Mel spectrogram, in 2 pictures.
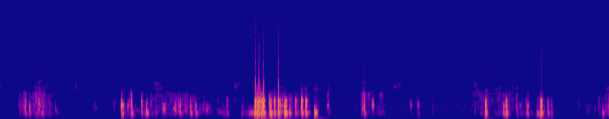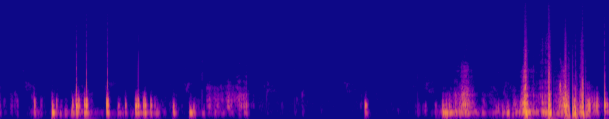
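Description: Irregular low gurgles and rumbling bursts with quiet gaps between them: normal bowel sounds of an empty stomach.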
